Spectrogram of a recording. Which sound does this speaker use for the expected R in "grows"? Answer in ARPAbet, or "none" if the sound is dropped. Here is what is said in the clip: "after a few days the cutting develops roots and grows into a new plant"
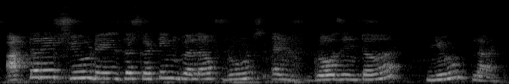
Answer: none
